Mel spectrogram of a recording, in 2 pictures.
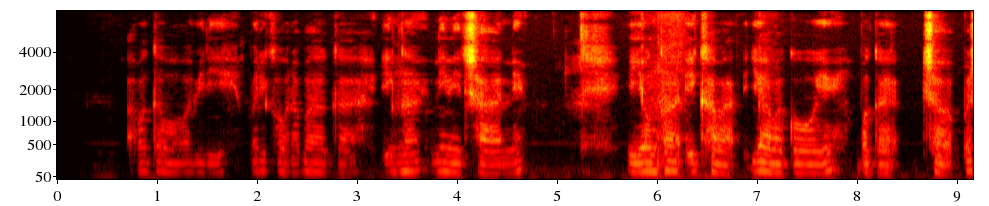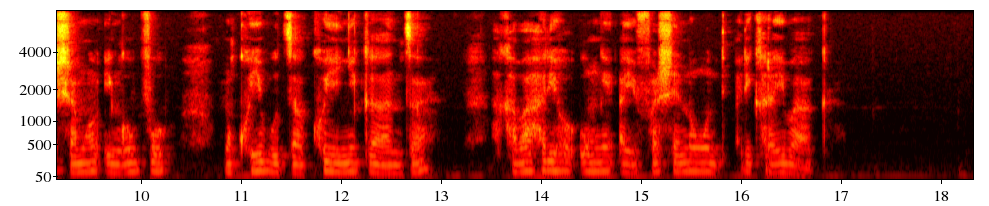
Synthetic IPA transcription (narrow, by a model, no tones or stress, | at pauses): aβaɡaβo̞βaβiɾiβaɾikʰo̞βaɾaβaɡaiŋ̥haninit͡ʃaːne̞ | ijo̞ŋ̥haʔikʰaβajaβaɡo̞ːje̞aa | t͡ʃaβaʃiɾamŋo̞ʔiŋɡuvu | mukʰujiβud͡zakʰojiɲiɡaːnza | hakʰaβahaɾiɦo̞ʔumŋe̞ʔajifaʃe̞nuβuːndiaɾikʰaɾajiβa̰ɡ̥ḁ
